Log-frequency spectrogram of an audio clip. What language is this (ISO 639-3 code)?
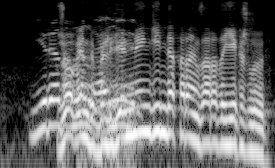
kaz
